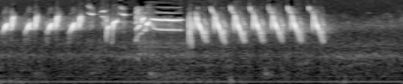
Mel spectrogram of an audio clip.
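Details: Short excerpt of wild European goldfinch song: a quick series of sharp, evenly spaced chirps around a brief drawn-out nasal note, then another even string of clipped tweets; a low steady hum runs underneath.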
